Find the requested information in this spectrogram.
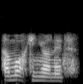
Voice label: defusing, fem; vo; gendarmerie fem epic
